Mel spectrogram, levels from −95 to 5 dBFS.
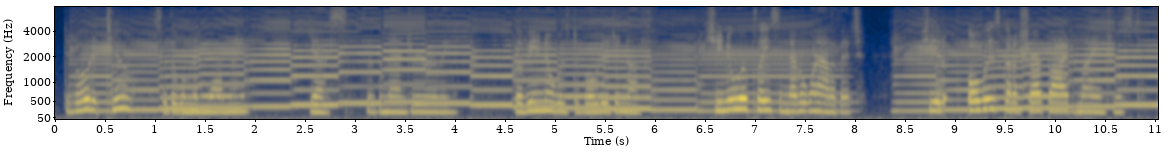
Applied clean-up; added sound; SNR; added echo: none; Wind instrument, woodwind instrument; 5 dB; none.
